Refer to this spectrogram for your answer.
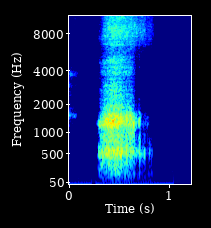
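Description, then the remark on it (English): A single deep breathy exhale through the mouth during a yoga class breathing exercise: a soft rush of air that swells quickly and fades within about half a second, with no talking. “And let's exhale out of our mouth.”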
